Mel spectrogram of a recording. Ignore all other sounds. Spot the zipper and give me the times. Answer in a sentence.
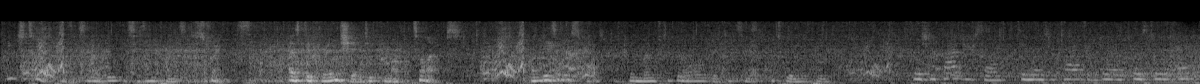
The zipper can be heard from 0.1 to 1.1 s, from 4.7 to 6.0 s and from 8.3 to 9.7 s.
